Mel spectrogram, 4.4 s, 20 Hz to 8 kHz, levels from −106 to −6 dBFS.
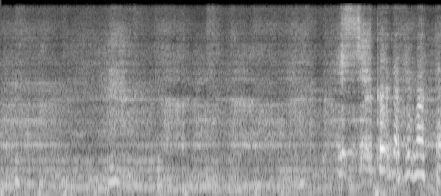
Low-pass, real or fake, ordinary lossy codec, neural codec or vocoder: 7.2 kHz; fake; none; codec, 24 kHz, 1 kbps, SNAC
